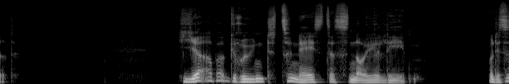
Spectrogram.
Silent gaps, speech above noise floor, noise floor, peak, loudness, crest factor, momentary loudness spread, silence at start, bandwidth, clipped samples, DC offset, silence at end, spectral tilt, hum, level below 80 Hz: 4.35-4.39 s, 4.51-4.57 s; over 64 dB; under -90 dBFS; -8 dBFS; -26 LUFS; 20 dB; 9 LU; 0 s; 19.5 kHz; under 0.1%; under 0.1%; 0 s; -6 dB/octave; none; -66 dBFS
